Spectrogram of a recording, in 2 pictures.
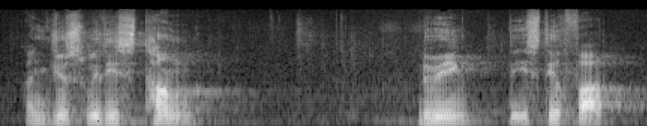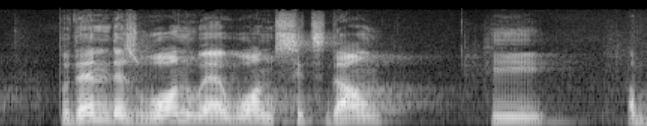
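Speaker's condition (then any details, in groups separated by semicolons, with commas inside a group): No condition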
